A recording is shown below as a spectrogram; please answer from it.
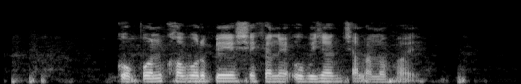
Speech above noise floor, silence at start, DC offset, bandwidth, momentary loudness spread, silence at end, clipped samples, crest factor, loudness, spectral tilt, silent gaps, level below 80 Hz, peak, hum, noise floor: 46 dB; 0.1 s; under 0.1%; 7.8 kHz; 22 LU; 0.55 s; under 0.1%; 18 dB; -18 LUFS; -5 dB/octave; none; -54 dBFS; -2 dBFS; none; -63 dBFS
